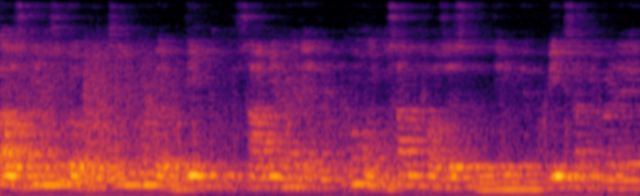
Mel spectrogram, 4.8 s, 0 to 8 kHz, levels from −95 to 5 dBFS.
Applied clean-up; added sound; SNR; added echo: none; Thunder; 17 dB; reverberation time 1.1 s.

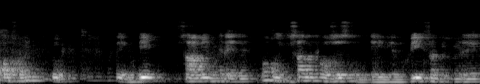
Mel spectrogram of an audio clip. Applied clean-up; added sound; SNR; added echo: neural mask model DeepFilterNet 3.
